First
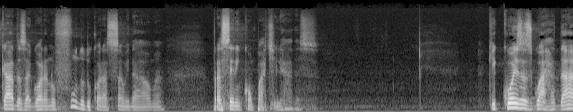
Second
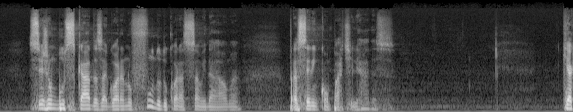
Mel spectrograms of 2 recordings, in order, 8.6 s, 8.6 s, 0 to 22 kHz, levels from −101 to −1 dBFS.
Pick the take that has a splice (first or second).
first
